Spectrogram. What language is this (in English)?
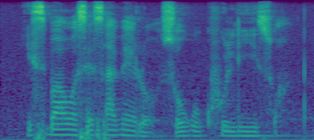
South Ndebele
